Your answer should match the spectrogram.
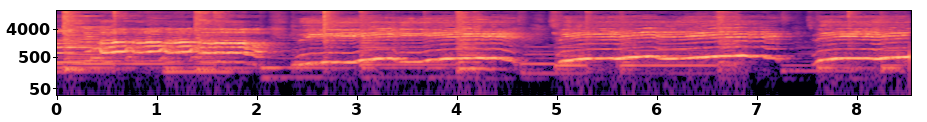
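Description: A woman singing a slow love song over a musical accompaniment, in long held, wavering notes that come in phrases of about two to three seconds.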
